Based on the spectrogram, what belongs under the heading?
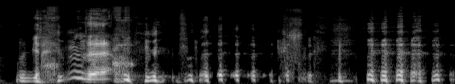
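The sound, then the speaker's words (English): A harsh, raspy throat clearing rasps out in a short burst near the start, followed by a stretch of quick, choppy talking. “Let me clear my throat.”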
